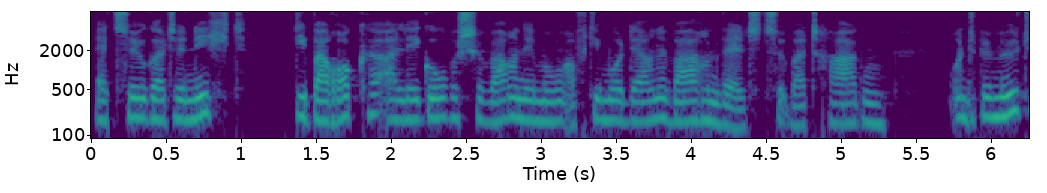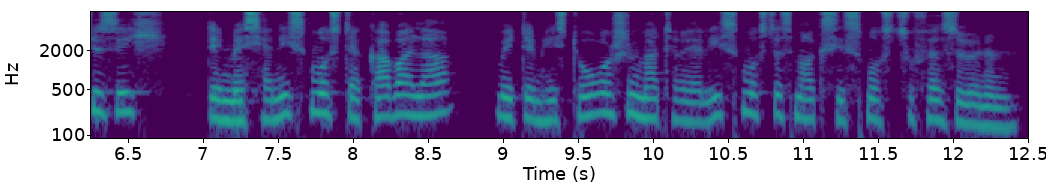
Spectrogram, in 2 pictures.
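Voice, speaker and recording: A woman's voice: on the low side, normal speed, mellow. A woman reading a scripted documentary narration.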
